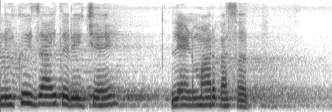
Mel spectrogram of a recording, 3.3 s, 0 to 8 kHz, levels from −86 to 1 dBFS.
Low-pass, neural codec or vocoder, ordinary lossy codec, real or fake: 7.2 kHz; vocoder, 44.1 kHz, 128 mel bands, Pupu-Vocoder; none; fake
